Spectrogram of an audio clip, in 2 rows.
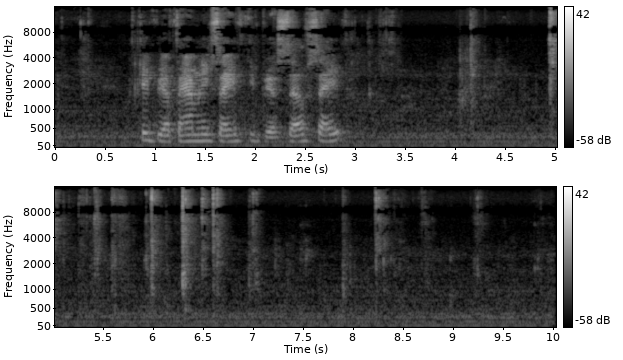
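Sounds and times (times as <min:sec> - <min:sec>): faint steady hum: 0:00.0 - 0:10.0
chewing and mouth sounds: 0:02.9 - 0:10.0.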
